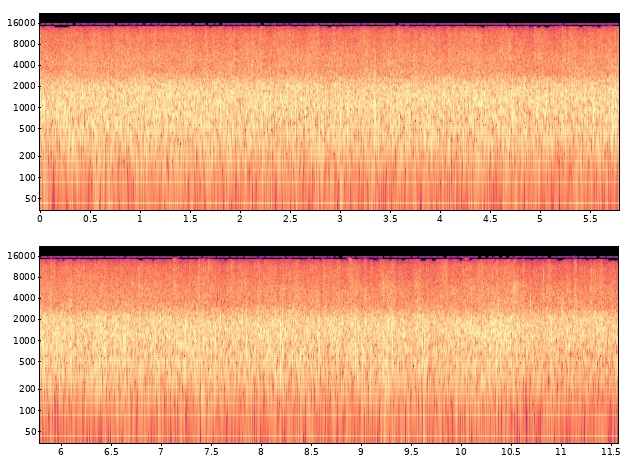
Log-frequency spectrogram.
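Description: A large audience applauding steadily, dying away at the very end.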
